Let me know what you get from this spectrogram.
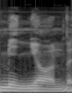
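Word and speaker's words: Maignan: Oh, it's I think it's pronounced Mignon, but it's Mike Mignon who plays for France.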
